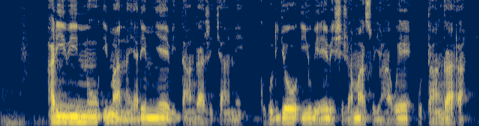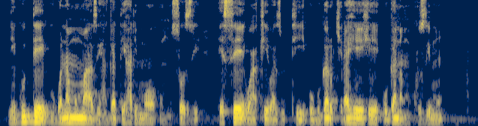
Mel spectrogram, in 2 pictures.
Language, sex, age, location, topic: Kinyarwanda, female, 18-24, Nyagatare, agriculture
